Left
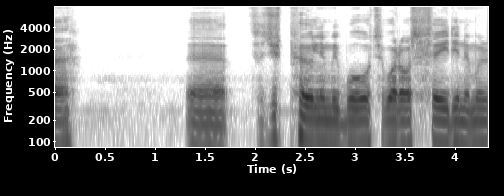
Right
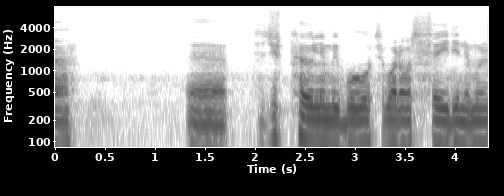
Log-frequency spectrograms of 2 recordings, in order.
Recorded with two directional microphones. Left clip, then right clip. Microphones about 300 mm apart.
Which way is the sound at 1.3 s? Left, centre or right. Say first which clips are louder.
Left 6 dB; left.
